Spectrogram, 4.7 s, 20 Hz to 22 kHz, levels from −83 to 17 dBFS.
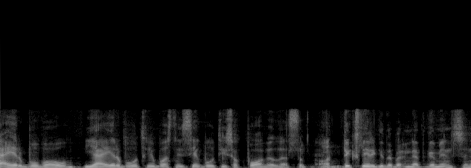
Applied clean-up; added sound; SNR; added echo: none; none; none; none.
